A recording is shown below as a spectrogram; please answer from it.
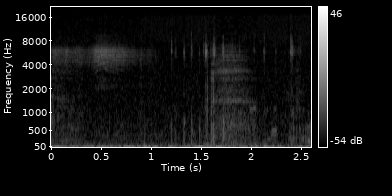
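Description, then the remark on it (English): A few faint, sharp clicks of a computer mouse, irregularly spaced over a quiet background hiss, with no talking. “I keep clicking the wrong fucking thingy, my bad.”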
